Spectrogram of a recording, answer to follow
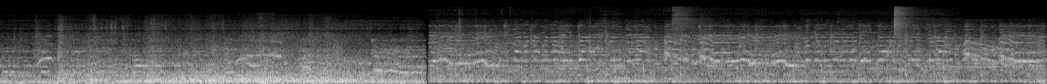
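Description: Amusement-park sound dominated by a steel roller coaster passing overhead, with a heavy rumble, voices and music. About four seconds in, a cut brings a lighter mix of voices and music without the rumble.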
